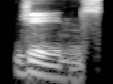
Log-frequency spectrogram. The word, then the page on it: jeans: British English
